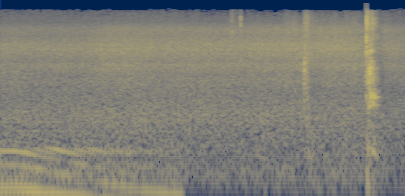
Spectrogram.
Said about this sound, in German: Nur das Meer ist zu hören.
